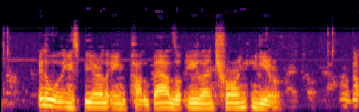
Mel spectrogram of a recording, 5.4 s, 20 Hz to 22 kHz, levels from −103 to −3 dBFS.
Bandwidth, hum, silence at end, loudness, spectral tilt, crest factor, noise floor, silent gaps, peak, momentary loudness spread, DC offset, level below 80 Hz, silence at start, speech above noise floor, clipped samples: 9.2 kHz; none; 0 s; -13 LUFS; -6.5 dB/octave; 12 dB; -41 dBFS; none; -2 dBFS; 10 LU; under 0.1%; -56 dBFS; 0.1 s; 28 dB; under 0.1%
